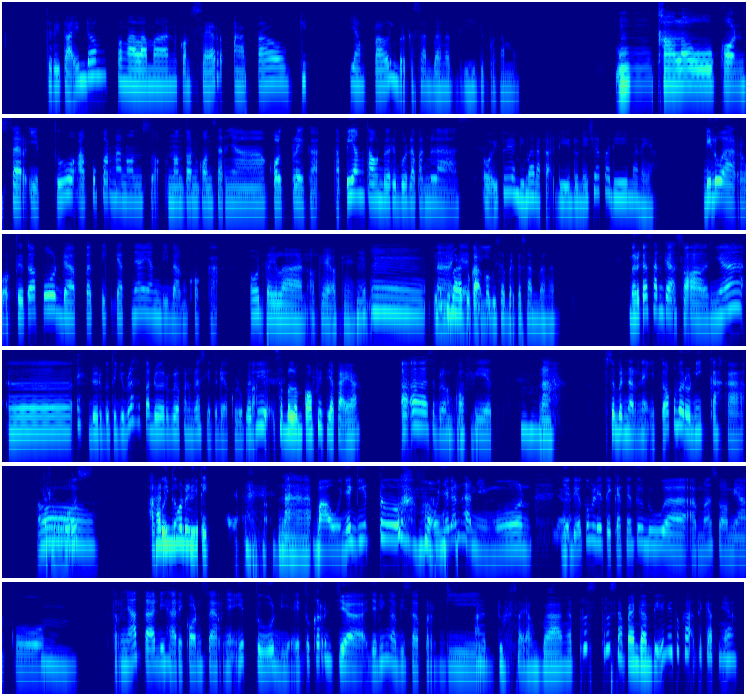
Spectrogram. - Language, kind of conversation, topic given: Indonesian, podcast, Apa pengalaman konser atau pertunjukan musik yang paling berkesan buat kamu?
- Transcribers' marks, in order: tapping; other background noise; in English: "honeymoon"; chuckle; in English: "honeymoon"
